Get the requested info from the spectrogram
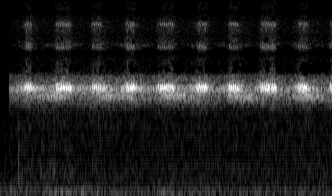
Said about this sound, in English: That's where those crickets come in.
